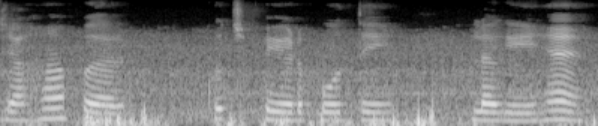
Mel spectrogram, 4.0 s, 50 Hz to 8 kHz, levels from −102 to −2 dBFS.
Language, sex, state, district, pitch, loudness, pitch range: Hindi, female, Chandigarh, Chandigarh, 195 Hz, -21 LUFS, 190-215 Hz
